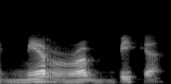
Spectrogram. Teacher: نون سکون کو را میں داخل کیا گیا لیکن اس کو ناک سے نہیں پروناؤنس کیا جائے گا، بغیر غنہ کے پڑھا جائے گا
